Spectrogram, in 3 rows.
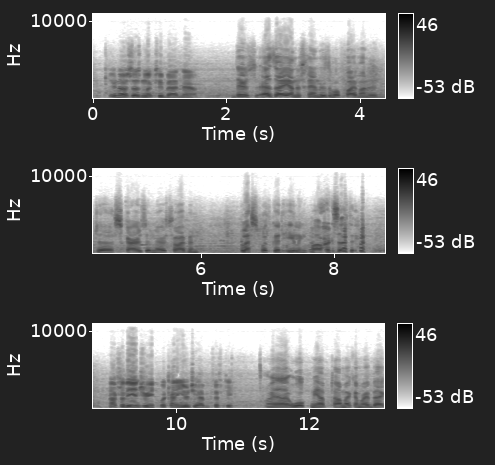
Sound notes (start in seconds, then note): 7.6 both chuckling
